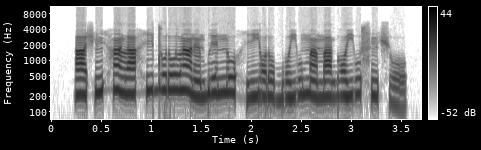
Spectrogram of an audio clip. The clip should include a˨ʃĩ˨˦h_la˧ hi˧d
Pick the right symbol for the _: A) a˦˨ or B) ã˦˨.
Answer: B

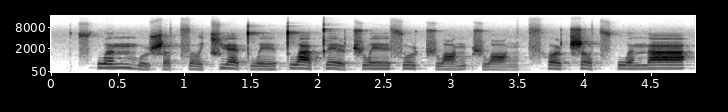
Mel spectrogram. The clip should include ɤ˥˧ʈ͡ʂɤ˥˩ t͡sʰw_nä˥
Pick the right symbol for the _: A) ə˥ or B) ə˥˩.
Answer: A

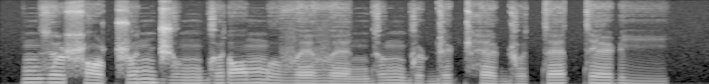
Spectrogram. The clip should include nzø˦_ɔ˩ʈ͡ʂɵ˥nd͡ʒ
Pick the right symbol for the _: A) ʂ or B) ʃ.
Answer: A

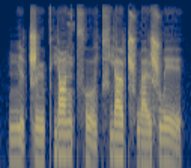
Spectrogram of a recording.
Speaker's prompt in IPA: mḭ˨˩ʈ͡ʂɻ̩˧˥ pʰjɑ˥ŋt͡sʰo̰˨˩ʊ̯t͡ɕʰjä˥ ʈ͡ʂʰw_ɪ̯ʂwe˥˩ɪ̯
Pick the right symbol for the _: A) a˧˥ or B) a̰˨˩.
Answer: A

